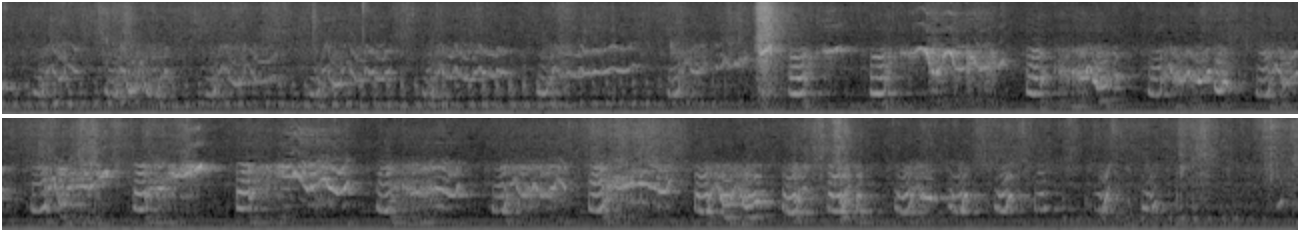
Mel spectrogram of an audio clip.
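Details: Guinea pig teeth chattering, a sign of an angry or upset animal warning others to stop and stay away; dense run of short squeaky chirps rising and falling, with scattered sharp clicks over a steady low hum.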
